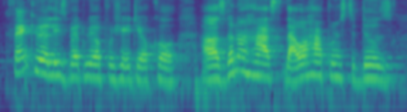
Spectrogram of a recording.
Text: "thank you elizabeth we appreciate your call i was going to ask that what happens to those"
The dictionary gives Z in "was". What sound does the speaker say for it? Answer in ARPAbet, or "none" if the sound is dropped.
Z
